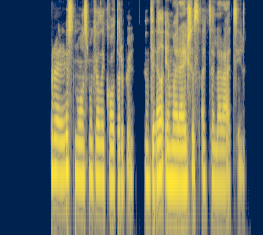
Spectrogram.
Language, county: Lithuanian, Vilnius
